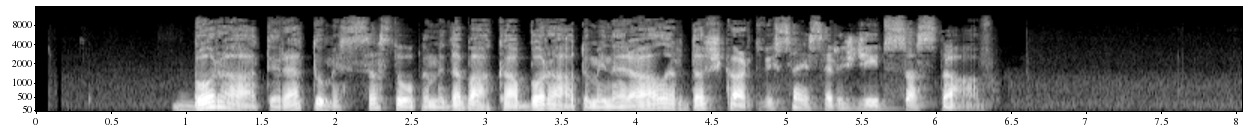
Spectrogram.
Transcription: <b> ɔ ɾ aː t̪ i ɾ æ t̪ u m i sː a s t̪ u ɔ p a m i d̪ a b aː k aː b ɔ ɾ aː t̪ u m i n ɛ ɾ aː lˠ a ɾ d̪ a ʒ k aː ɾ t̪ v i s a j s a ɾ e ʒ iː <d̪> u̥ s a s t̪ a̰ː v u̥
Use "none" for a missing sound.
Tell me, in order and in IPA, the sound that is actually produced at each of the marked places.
b, t̪

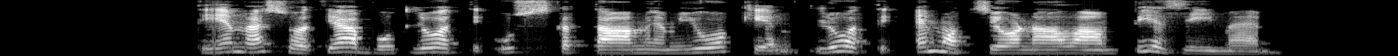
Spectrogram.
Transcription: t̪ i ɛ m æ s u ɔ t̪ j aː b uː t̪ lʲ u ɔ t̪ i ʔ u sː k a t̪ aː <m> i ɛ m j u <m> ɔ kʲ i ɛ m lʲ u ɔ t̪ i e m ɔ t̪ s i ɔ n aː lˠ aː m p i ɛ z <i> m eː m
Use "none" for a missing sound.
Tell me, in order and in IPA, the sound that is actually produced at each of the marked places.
m, none, iː

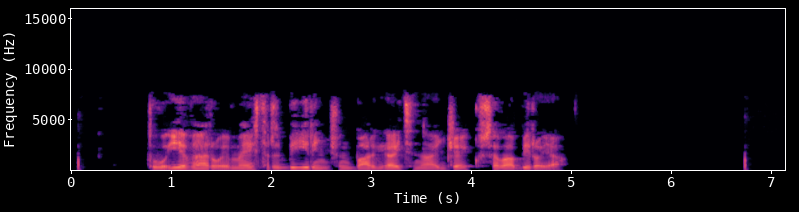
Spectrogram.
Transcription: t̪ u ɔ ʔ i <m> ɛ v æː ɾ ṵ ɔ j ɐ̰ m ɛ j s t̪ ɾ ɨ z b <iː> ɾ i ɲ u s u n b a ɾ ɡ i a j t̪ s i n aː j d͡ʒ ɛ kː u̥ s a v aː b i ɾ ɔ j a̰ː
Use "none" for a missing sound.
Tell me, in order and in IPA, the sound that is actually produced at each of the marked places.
none, iː

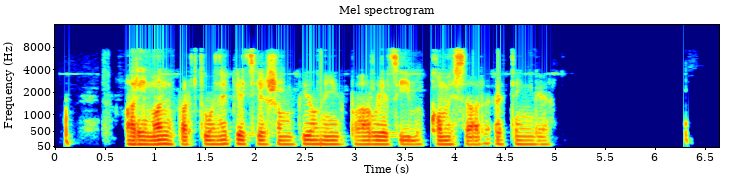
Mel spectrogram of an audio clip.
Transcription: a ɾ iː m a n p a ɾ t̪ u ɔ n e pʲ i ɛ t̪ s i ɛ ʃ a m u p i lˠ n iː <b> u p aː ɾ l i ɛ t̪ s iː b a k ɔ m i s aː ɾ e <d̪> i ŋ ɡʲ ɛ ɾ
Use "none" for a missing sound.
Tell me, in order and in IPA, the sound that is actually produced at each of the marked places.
ɡ, t̪

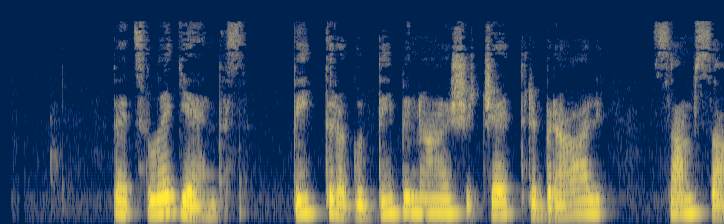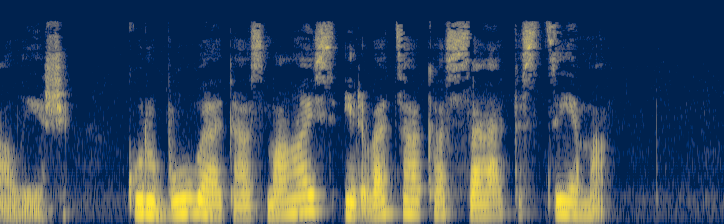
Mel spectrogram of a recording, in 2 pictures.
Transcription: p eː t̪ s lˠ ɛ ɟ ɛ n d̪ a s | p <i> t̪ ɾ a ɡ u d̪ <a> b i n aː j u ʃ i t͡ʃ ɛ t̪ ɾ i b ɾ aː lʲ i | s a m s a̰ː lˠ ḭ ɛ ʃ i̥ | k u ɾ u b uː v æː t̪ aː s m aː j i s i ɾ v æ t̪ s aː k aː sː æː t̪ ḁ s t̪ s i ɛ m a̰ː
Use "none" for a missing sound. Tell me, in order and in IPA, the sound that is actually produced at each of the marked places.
i, i

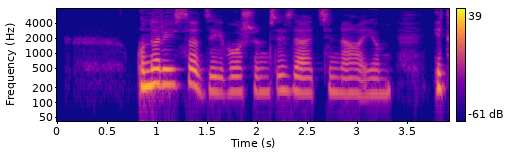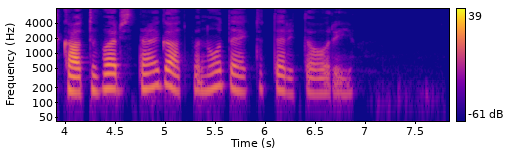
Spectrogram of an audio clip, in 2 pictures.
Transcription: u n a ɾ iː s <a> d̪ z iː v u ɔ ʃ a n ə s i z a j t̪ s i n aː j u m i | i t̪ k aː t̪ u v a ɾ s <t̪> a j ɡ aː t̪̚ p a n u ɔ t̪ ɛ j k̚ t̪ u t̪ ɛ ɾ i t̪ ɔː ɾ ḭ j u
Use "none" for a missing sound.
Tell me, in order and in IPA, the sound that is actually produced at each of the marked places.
a, t̪

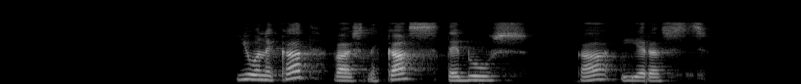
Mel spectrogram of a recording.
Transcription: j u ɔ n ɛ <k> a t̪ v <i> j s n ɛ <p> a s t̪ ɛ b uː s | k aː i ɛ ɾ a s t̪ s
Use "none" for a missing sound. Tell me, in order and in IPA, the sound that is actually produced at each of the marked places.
k, a, k

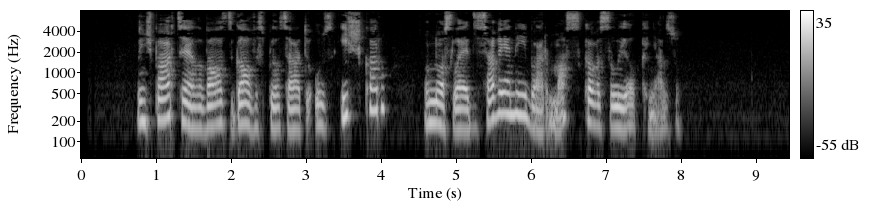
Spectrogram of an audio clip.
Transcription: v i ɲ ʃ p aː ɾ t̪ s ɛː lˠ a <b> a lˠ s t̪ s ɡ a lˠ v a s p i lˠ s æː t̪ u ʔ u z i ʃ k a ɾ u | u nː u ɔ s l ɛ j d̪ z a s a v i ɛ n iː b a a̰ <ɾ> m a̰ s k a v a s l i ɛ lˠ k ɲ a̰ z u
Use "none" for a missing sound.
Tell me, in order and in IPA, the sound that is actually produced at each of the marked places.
v, ɾ

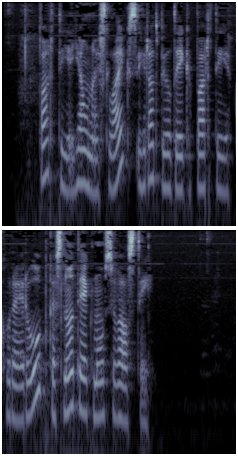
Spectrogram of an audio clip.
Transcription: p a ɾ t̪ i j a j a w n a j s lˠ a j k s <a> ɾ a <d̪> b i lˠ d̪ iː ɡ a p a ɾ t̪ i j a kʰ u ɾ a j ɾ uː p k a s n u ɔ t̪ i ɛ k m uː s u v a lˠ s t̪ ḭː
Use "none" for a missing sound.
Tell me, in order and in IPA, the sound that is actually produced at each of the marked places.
i, d̪

